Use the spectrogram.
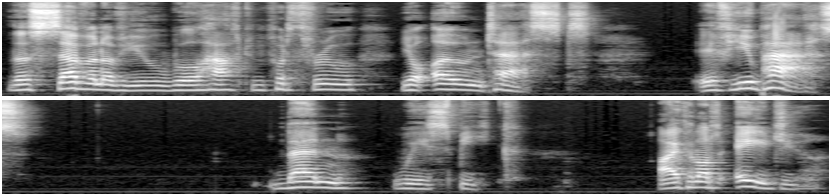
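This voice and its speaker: A man voicing a slow, solemn ancient spirit god. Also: medium pitch. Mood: grave, commanding. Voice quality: bellowing. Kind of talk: amateur fan-fiction story reading.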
